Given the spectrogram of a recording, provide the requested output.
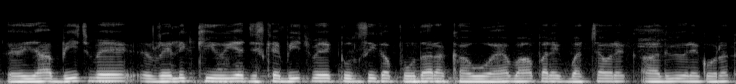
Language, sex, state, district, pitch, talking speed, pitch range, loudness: Hindi, male, Bihar, Kaimur, 135 Hz, 235 wpm, 130-140 Hz, -14 LUFS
